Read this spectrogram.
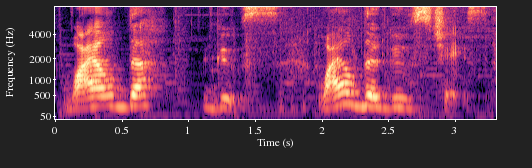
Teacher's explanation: this D is not fully released because when we have two hard consonants or stops right next to each other, we tend to just transition from one to the other without releasing.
